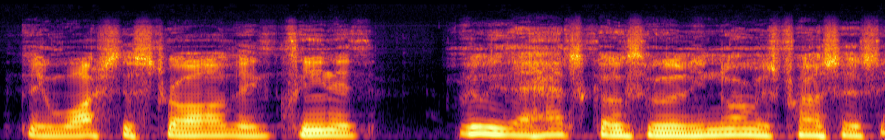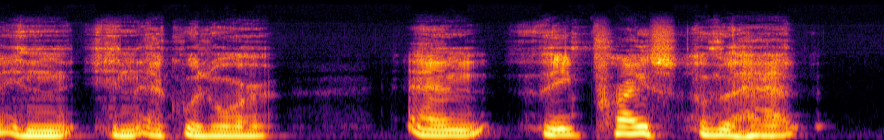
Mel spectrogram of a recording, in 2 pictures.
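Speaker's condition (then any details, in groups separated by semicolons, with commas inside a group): Parkinson's disease; Parkinson's progressing rapidly, fatal a few months after recording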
